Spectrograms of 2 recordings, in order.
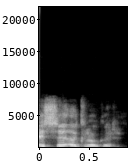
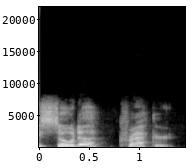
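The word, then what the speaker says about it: Sauðárkrókur: We say Söderkrokur. Okay. I'll just let you pronounce it. The easy version would be soda cracker.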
